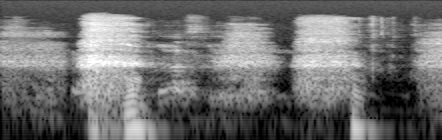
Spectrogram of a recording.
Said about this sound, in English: I need to dance more. I need to do more cardio. I'm still breathing hard. Help me, Jesus. Pant through this one.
